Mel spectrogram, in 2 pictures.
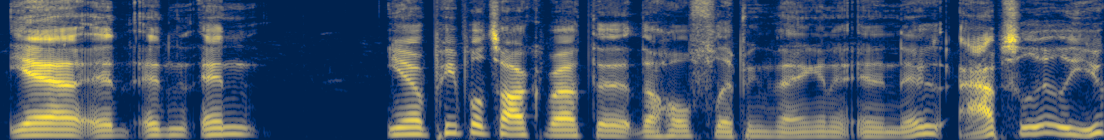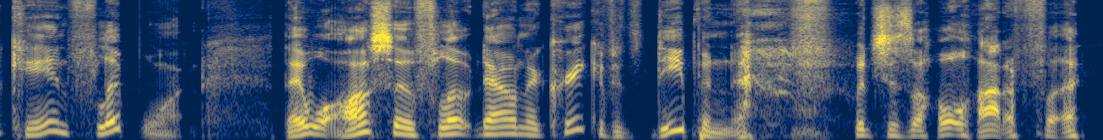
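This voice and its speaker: A man with a middle-pitched voice chats casually, rambling and stopping to restart his sentences. The sound is dry and close, with no room echo. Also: animated, darkish tone. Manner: rambling, halting, many fillers and restarts. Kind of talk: casual chat.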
